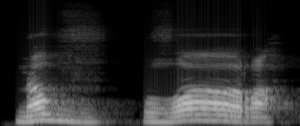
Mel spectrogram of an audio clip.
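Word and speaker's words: نظارة: So I start with na and then also pronounce the dha with no vowels. Nav. And then dha, ra. Nadhara, nadhara.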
